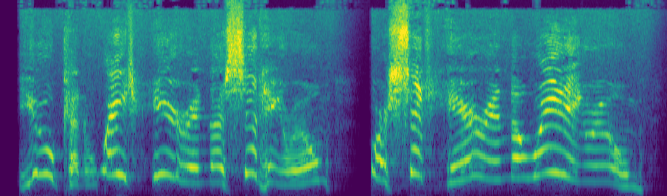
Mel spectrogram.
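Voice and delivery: bad put-on old-timer voice, very high. Showing a voice borrowed from a comedian: put-on old person voice. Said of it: "My best old person voice".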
